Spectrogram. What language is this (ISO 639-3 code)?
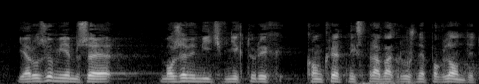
pol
